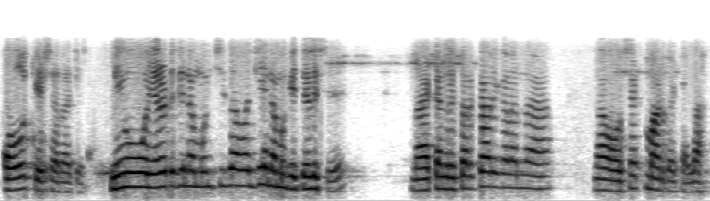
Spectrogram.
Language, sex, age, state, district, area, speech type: Kannada, male, 18-30, Karnataka, Shimoga, rural, conversation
